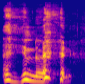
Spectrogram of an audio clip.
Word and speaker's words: Norfolk: Norfolk. Yeah, no, Norfolk. y'all pronounce it a little different.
